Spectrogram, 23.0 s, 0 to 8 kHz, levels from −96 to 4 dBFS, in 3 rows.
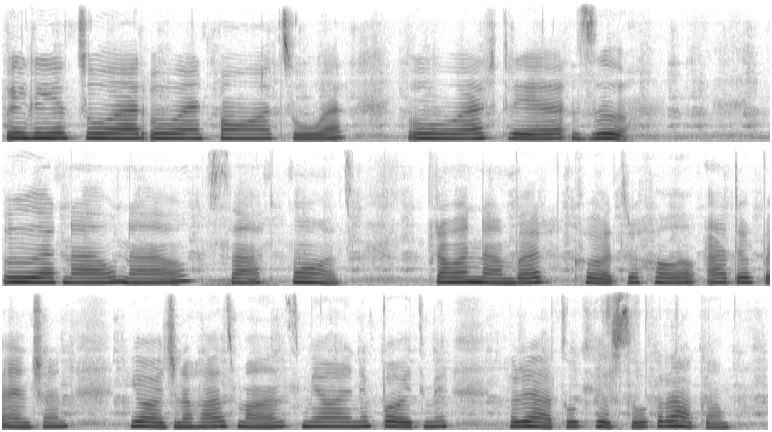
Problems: none marked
